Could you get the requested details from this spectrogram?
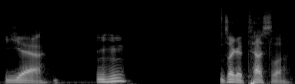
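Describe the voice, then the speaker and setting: A man co-hosting a sports betting podcast, laid-back and giggly, with a halting delivery. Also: low voice, expressive, no echo, clean studio sound. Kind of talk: casual podcast talk about bets.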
